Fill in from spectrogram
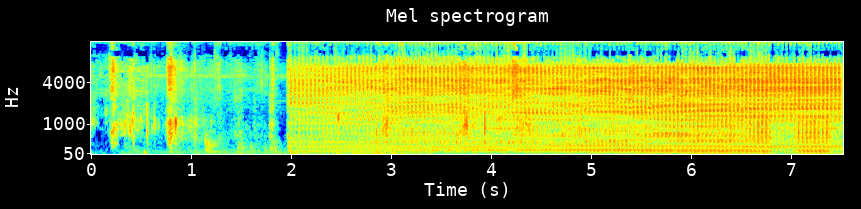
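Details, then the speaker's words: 1984 Jeep Wagoneer electric fuel pump switched on with fuel line off and tank apparently empty (gauge reads empty): steady buzzing hum with fast rattling pulse, moving only air; pump running dry. "I mean yeah definitely it's it's moving air anyway I don't want to burn that pump up if we're going to use it"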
